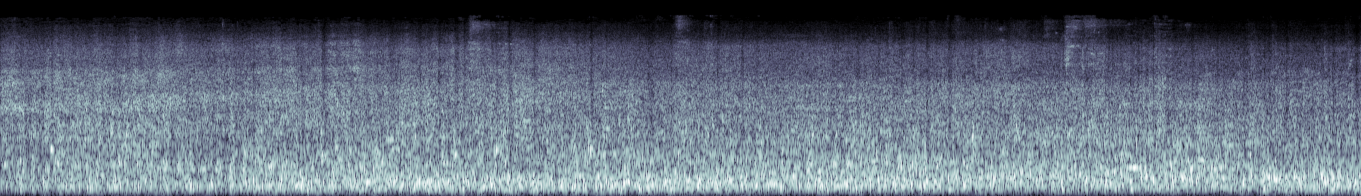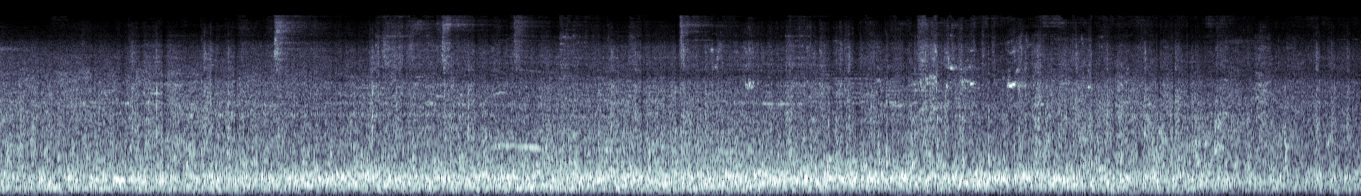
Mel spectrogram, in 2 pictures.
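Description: Passenger train cars rumble and clatter steadily along the rails close by.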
